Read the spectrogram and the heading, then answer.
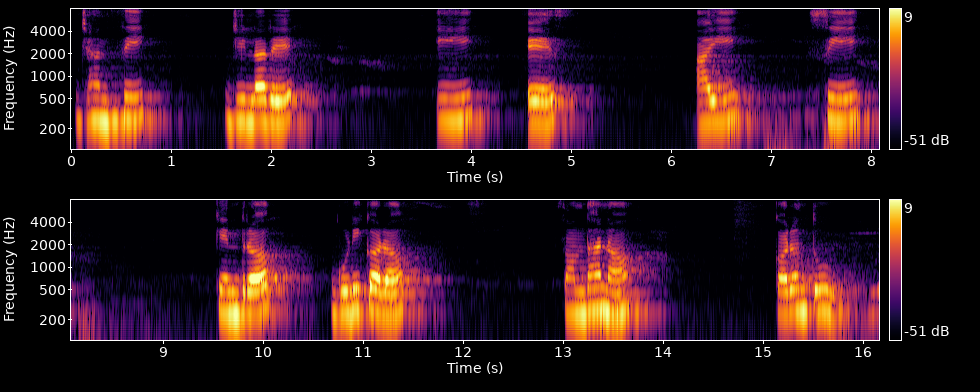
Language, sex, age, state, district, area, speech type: Odia, female, 18-30, Odisha, Kendrapara, urban, read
